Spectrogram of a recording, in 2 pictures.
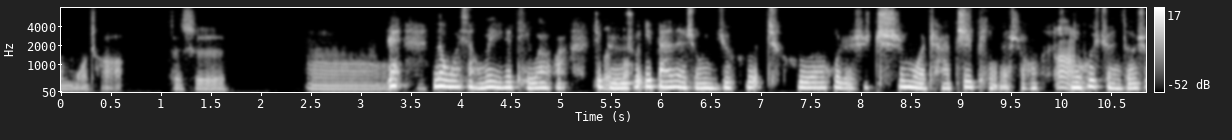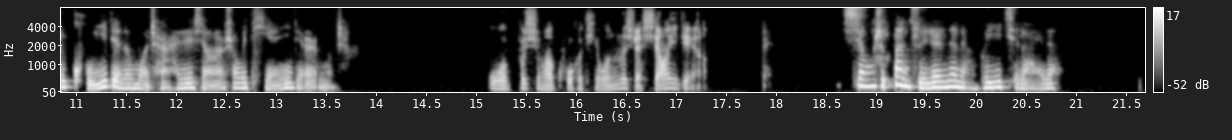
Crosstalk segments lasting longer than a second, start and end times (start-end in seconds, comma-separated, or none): none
